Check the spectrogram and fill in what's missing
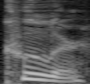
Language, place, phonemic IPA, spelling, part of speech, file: English, California, /ˈku.lɚ/, cooler, noun / adjective, En-us-cooler.ogg
- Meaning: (noun) 1. Anything which cools 2. An insulated bin or box used with ice or freezer packs to keep food or beverages cold while picnicking or camping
